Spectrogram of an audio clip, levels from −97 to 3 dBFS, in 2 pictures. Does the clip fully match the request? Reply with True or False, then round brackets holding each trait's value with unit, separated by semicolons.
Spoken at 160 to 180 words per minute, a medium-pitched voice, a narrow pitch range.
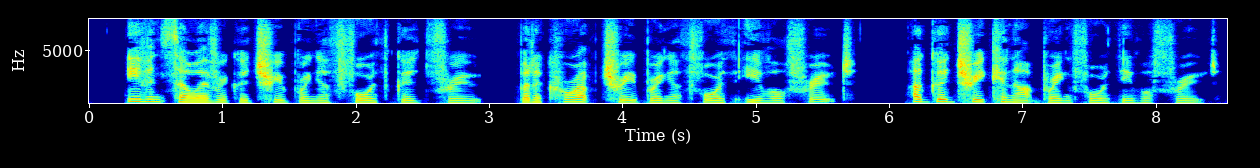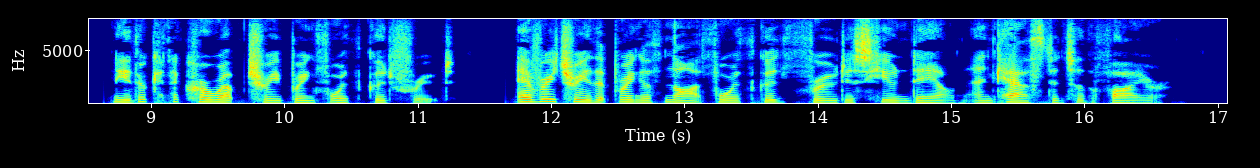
True (175 wpm; 180 Hz; 2.3 semitones)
